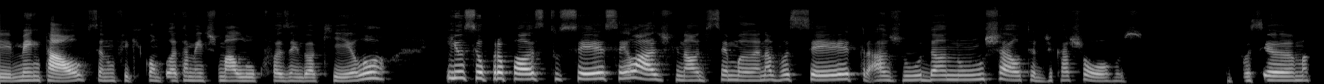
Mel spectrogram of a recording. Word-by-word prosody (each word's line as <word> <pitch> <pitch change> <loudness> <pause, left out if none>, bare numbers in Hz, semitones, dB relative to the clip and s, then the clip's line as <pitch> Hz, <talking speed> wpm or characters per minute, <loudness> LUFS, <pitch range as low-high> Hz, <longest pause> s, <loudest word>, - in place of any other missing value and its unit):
mental, 190 0 +5
que - - -27
você 195 - -7
não 175 -1 -9
fique 185 - -12
completamente 180 0 -5
maluco 170 -1 -1
fazendo 165 -1 -4
aquilo. 180 - 0 0.6
E 295 0 +1
o - - 0
seu 285 0 +2
propósito 260 -3 +3
ser, 265 +1 +4
sei 275 +1 -2
lá, 265 -7 +6
de 230 0 -7
final 190 -3 -3
de 185 - -15
semana 200 0 -5
você 230 +2 0
ajuda 200 +2 -4
em 215 0 -4
um 220 +3 -4
shelter 205 - -2
de 180 +4 -15
cachorros. 175 - -6 0.8
E - - -21
que - - -34
você 180 +3 -5
ama. 190 0 +1
200 Hz, 140 wpm, -23 LUFS, 180-240 Hz, 0.8 s, lá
